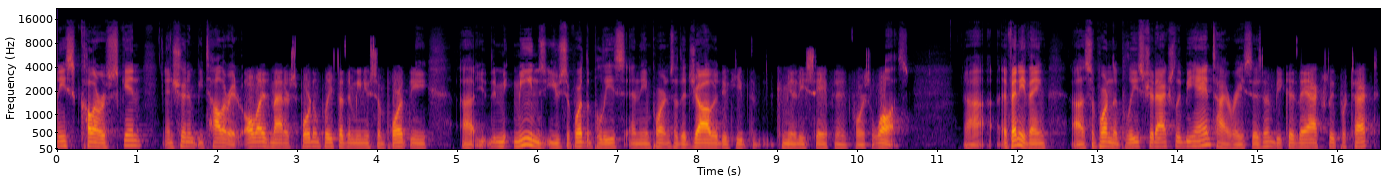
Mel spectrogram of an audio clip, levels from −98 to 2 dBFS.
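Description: Just after "and shouldn't be tolerated", from 2.32 to 4.48 s, the speech turns dull and gritty, and again after "importance of the job" (8.26 to 10.35 s) and "should actually be anti" (15.04 s to the end). It's a Bluetooth SBC bit pool drop, consistent with a fall from 28 to 5 (about 54 kbps), starving the upper sub-bands and coarsely quantising the rest.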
